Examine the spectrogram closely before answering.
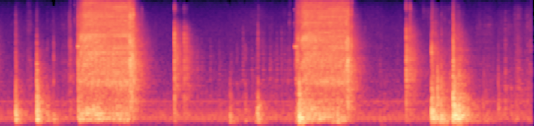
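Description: Cordless drill-driver spinning in two short bursts, about a second in and about four seconds in, backing Phillips screws out of a plastic console subwoofer enclosure. Light clicks and knocks of handling come between the bursts, with a small clatter near the end.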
